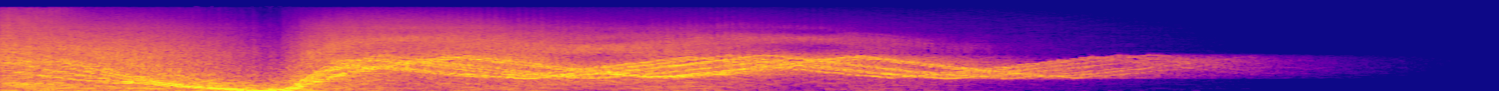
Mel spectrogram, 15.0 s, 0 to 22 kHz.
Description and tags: awful scraping v18o
An awful scraping that disappears with a diffuse whirring sound. Special effect for movies and games.
awful, brake, dreadful, hard, metallic, noise, pitched, scrape, scratch, screech, sharp, terrible, whirr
